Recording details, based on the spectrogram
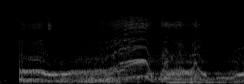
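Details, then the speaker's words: FPV drone motors: motor whine swoops with throttle and stutters in choppy dips on pitch moves while roll moves stay clean; stutter caused by electrical noise on the gyro. "You listen to how you'll hear it like stutter on the pitch moves, but on the roll axis, they're nice and real clean."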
